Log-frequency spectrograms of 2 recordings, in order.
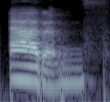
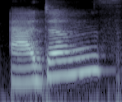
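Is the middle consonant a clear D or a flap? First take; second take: flap; clear D. First: The middle consonant is a quick flap. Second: The middle consonant is a full D sound. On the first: The speaker calls it right. "It's actually a flap. ... I say Adams" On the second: The speaker calls it wrong. "So I don't say Adams"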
